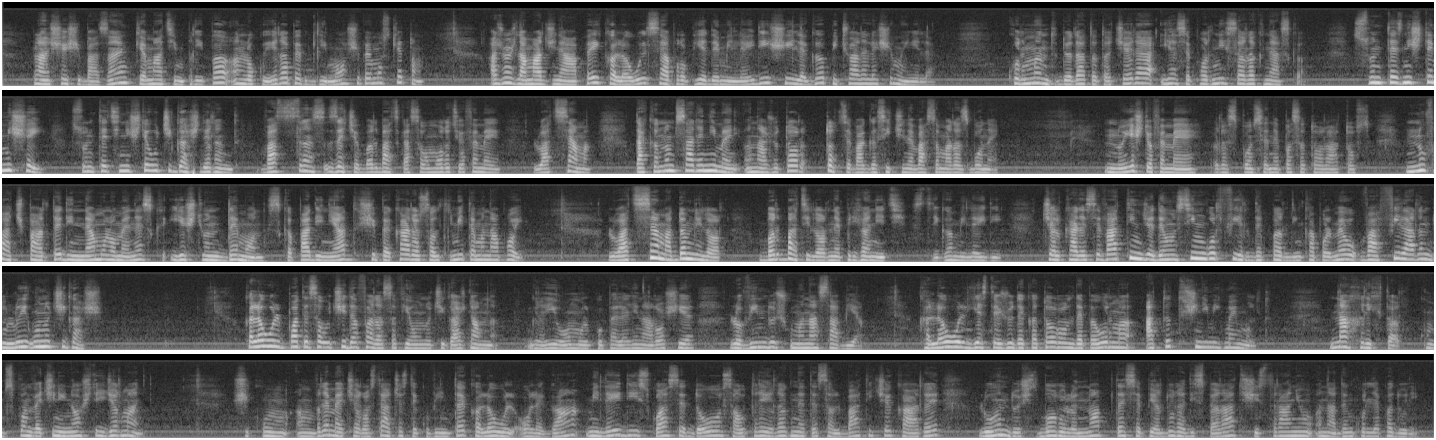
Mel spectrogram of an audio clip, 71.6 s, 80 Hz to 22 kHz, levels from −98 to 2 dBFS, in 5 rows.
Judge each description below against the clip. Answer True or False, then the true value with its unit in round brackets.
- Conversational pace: True (160 wpm)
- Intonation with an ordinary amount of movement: True (3.4 semitones)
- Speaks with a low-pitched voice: False (195 Hz)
